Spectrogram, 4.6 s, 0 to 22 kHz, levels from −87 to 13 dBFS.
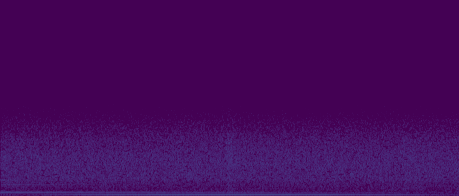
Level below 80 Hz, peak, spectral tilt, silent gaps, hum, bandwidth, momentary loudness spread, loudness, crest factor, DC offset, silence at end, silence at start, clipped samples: under -90 dBFS; -50 dBFS; -1 dB/octave; none; none; 15.5 kHz; 1 LU; -61 LUFS; 14 dB; under 0.1%; 0 s; 0 s; under 0.1%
